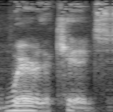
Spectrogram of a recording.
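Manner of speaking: harsh, stern, rough and aggressive demanding tone. Retelling a husband's demand again: imitating an aggressive demand. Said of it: "Just real aggressive".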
